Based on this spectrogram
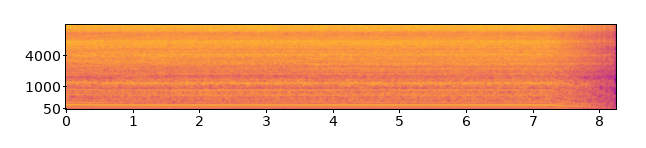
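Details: Free Husqvarna lawn mower that wouldn't start, after cleaning the clogged carburetor and adding fresh fuel: steady, even hum at constant speed for seven seconds, then it winds down smoothly at shutoff; runs well.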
